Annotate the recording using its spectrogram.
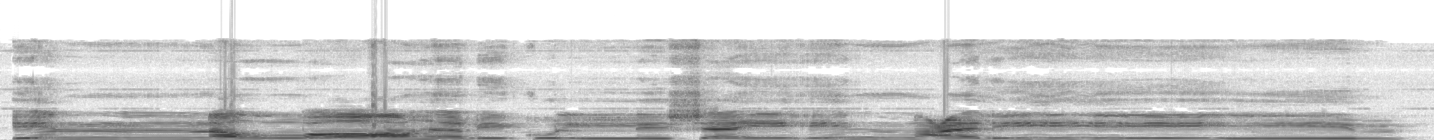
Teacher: ان اللہ بکل شیء علیم، نون مشدد پر غنہ کریں گے، لفظ اللہ کے لام کو موٹا بھی پڑھیں گے، کھڑا زبر ہے، ایک الف کے برابر کھینچیں گے، لام کو یا کے ساتھ ملا کر یا کو ایک الف کے برابر کھینچیں گے، آخر میں میم ساکن ہے۔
